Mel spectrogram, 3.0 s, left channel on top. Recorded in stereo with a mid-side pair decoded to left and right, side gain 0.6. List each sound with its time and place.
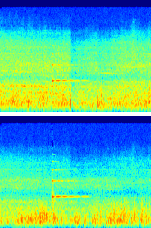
1.0 s a piano: 15° right, 0.9 m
